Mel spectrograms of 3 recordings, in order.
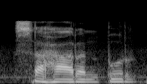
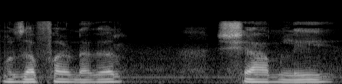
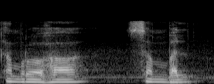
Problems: constant background noise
